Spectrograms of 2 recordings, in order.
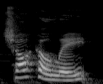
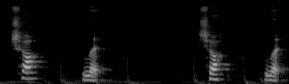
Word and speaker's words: chocolate: one is for you not chocolate but choc li so that last syllable is also really short both vowel sounds in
